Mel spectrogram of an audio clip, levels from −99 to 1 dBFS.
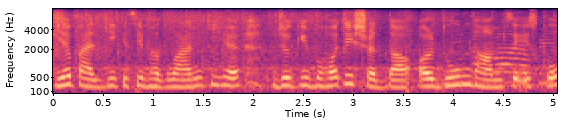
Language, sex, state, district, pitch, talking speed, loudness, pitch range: Hindi, female, Chhattisgarh, Korba, 230 Hz, 180 wpm, -16 LUFS, 215-245 Hz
